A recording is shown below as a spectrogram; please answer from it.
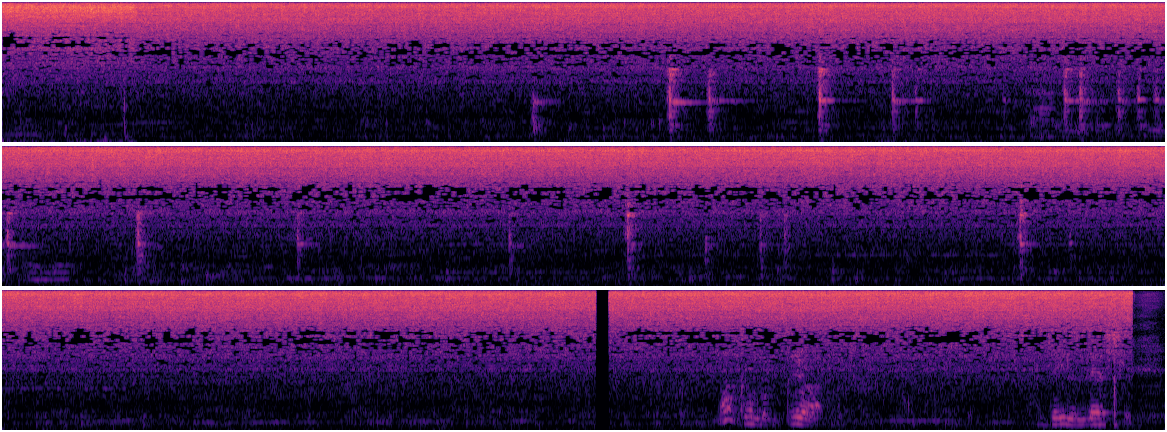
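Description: Kitchen food preparation: scattered light clinks and taps of a knife and utensils against dishes over a steady high hiss.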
